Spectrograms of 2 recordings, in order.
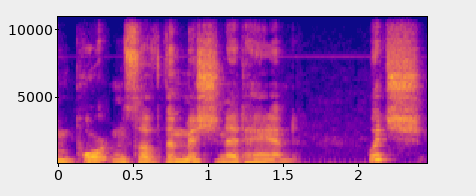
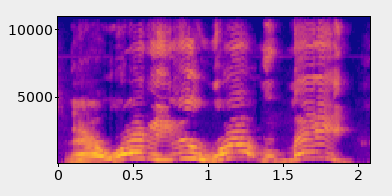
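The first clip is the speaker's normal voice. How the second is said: high woman's voice; 12 semitones higher than usual. Acted. Mother voiced in the parody.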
